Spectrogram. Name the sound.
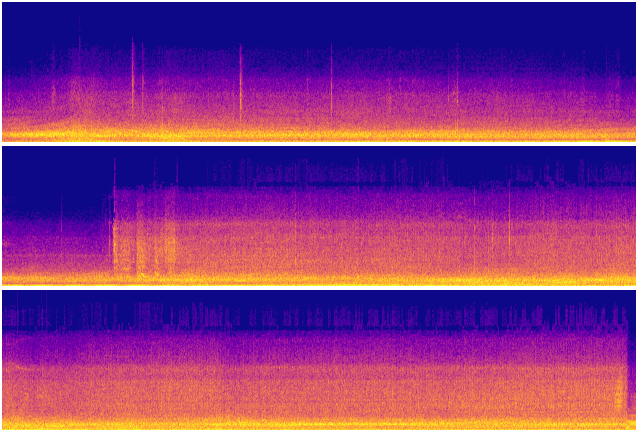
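car engine started and running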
